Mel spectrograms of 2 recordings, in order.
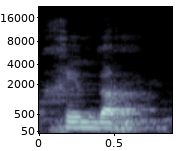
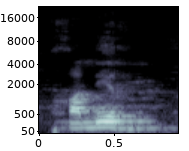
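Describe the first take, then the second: First: First vowel i, no second vowel: Khidr. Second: First vowel a, second vowel i: Khadir. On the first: "kho-nya dibaca kasrah, dotnya sukun" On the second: "kho-nya dibaca fathah, dotnya kasrah"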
